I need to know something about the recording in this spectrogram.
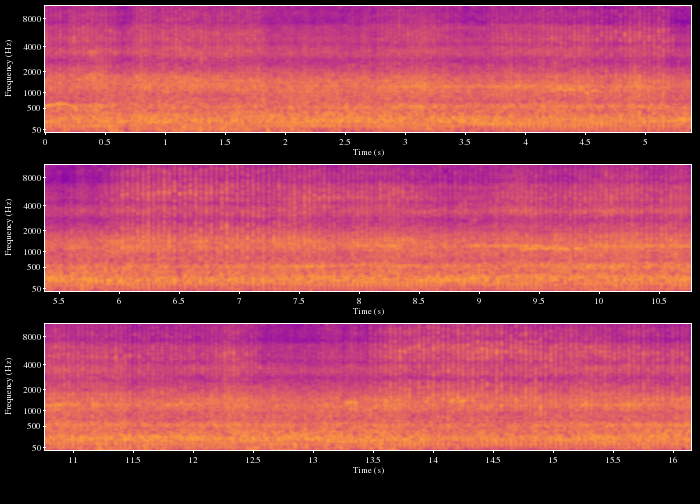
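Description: A go-kart engine buzzes loudly up close, rising and falling as the kart speeds around bends.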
